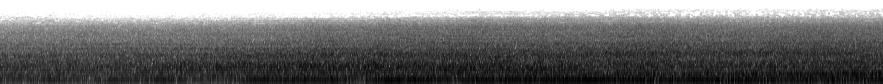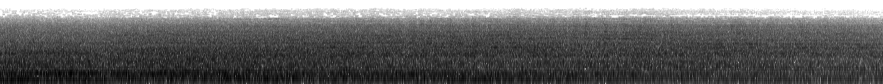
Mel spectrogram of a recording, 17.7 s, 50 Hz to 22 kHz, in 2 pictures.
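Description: Regional passenger train hauled by a CFR Class 40 electric locomotive passing and moving away: the rolling noise of wheels on rails swells to a peak about four to ten seconds in, then fades. A steady low hum runs through the first ten seconds.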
